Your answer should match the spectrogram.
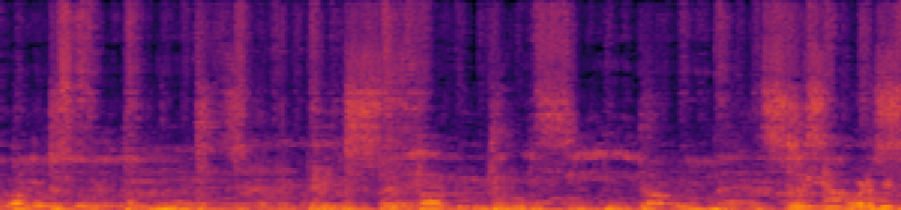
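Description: A band's recorded mix playing back over studio monitor speakers, music running throughout.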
